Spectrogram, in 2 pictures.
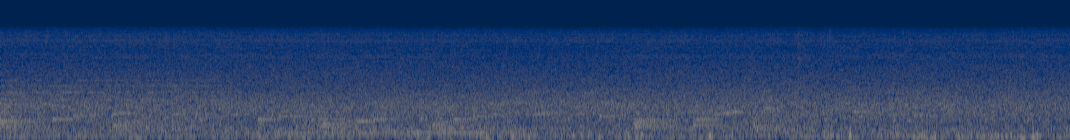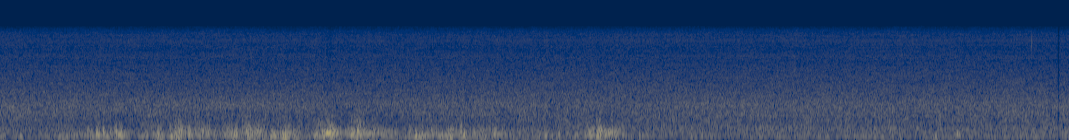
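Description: Outdoor wind noise with leaves rustling, and wind gusting against the microphone in irregular low surges from about twelve to seventeen seconds in.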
